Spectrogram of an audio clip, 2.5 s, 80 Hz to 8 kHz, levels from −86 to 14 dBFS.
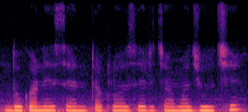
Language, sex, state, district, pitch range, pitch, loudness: Bengali, female, West Bengal, Alipurduar, 245-255 Hz, 250 Hz, -14 LUFS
